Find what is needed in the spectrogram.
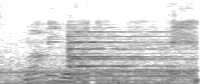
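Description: A bell tolls once, coming in just under a second in. Its ringing tone holds steady with several overtones for over a second, over faint background music.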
